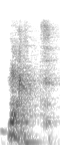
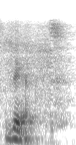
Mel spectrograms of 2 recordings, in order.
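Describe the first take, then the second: First: Said in the usual way. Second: Vertes whispered softly. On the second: Shown as a demonstration. Teacher showing pupils the word, whispered.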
